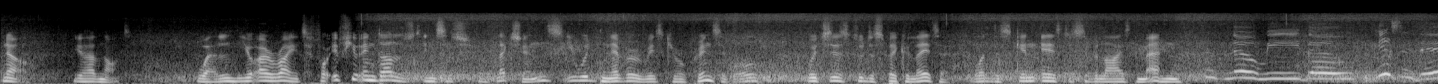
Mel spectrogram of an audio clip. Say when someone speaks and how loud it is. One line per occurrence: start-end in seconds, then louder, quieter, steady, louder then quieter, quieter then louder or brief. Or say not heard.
0.0-14.3 steady.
